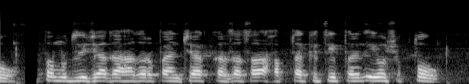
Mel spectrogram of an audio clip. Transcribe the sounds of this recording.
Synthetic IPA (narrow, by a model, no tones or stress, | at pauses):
opəmud̪ːit͡ɕjad̪əɦəd͡zaɾupjãɲt͡ɕjakəɾd͡zat͡saɦəft̪akit̪iːpəɾjət̪jeuɕək̚t̪o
